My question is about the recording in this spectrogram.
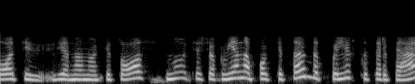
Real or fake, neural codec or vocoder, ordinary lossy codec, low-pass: real; none; Opus, 16 kbps; 3.6 kHz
